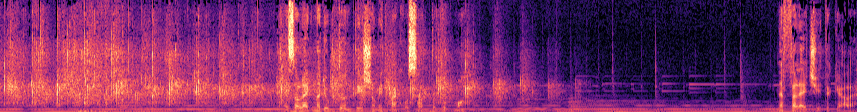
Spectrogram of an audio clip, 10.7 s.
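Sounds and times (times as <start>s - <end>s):
crowd applauding: 0.0s - 7.8s
sustained low musical tones: 0.0s - 10.7s
speech: 3.6s - 6.1s, 9.8s - 10.7s.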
